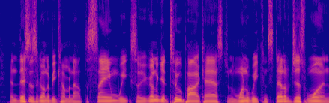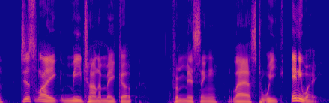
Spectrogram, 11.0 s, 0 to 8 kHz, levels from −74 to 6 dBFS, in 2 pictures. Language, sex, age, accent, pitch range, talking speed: English, male, 30-49, American, 100-120 Hz, 200 wpm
